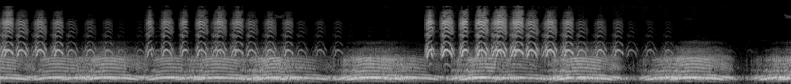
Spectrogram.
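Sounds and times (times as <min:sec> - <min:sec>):
crow cawing: 0:00.0 - 0:07.8.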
